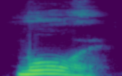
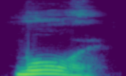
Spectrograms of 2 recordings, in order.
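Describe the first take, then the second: The two takes are said the same way.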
